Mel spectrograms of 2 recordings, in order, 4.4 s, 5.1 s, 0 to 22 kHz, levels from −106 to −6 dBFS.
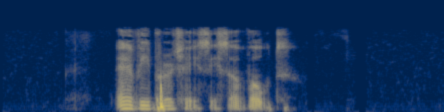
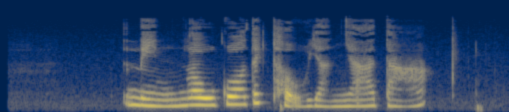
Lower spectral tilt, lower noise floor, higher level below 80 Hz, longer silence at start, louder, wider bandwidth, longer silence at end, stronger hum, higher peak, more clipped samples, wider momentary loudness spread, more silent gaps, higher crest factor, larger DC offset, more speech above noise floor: about the same, -5.5 dB/octave vs -6.5 dB/octave; first, -86 dBFS vs -70 dBFS; first, -64 dBFS vs -76 dBFS; about the same, 1.15 s vs 1.25 s; second, -35 LUFS vs -26 LUFS; second, 8.2 kHz vs 11 kHz; first, 1.55 s vs 0.85 s; neither; about the same, -10 dBFS vs -10 dBFS; neither; second, 16 LU vs 19 LU; neither; first, 28 dB vs 18 dB; neither; first, 52 dB vs 44 dB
